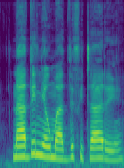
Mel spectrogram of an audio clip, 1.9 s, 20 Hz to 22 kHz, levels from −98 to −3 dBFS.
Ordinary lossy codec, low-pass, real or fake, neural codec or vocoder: none; none; real; none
